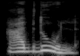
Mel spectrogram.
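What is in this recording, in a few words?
"3abduul" male, Arabic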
